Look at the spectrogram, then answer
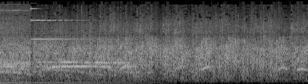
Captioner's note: ding!; cheering, applause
